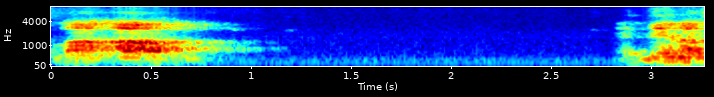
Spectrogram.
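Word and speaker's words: לא: And it's pronounced La'a.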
